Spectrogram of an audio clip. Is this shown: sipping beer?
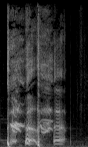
no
